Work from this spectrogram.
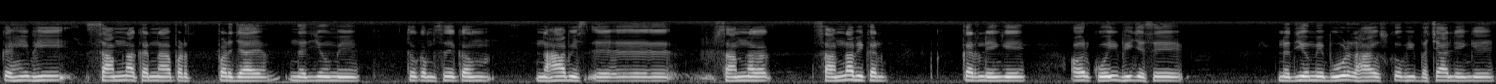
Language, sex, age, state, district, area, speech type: Hindi, male, 45-60, Uttar Pradesh, Hardoi, rural, spontaneous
